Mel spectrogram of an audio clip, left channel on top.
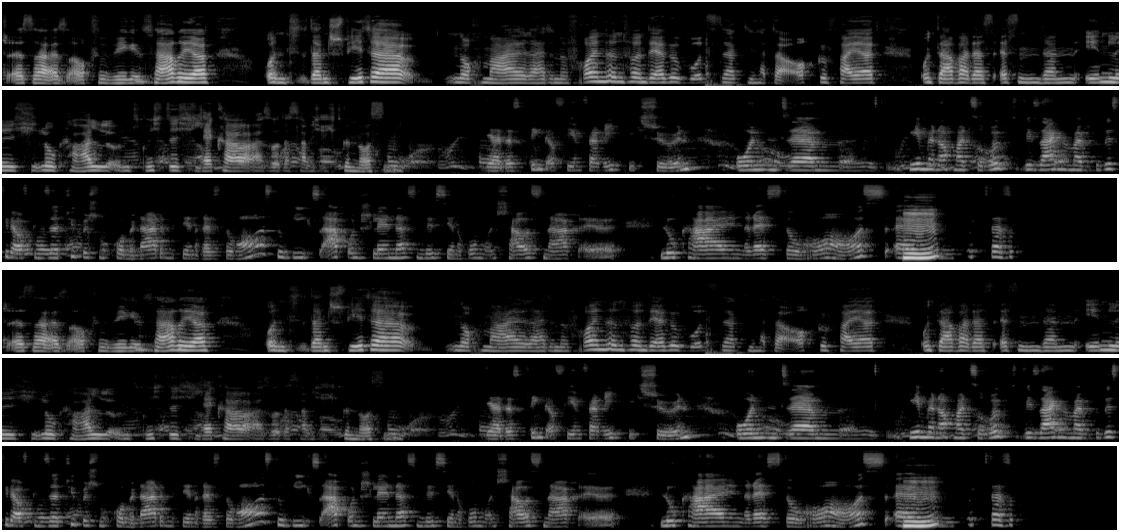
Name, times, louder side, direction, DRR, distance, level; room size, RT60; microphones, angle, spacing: voice 1, 0.0-2.4 2.6-4.1 4.5-15.2 31.3-31.7, left 3 dB, 30° left, 0.5 m, -28 dB
voice 2, 1.3-1.6 16.0-31.9 32.2-32.4, right 1 dB, 10° right, 1.5 m, -33 dB
sound 1, 4.7-4.9 7.0-7.4 7.9-10.0 10.3-10.5 10.8-10.9 11.2-11.3 11.5-11.6 12.1-14.7 15.0-16.8 17.1-17.4 17.7-19.8 20.1-22.0 22.5-23.4, left 3 dB, 65° left, 2.1 m, -46 dB
16.5 x 8.1 x 3.2 m
head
